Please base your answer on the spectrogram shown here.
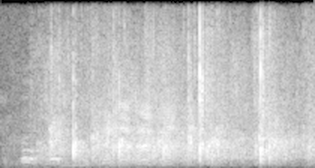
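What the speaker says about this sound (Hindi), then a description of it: "ताली बजाओ ढंग से।" An audience at a memorial lecture claps on request, a brief, quiet patter of applause with some sharper individual claps, heard at a distance.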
